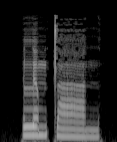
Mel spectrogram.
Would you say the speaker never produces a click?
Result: yes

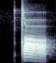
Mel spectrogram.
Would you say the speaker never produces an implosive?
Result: yes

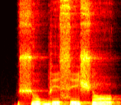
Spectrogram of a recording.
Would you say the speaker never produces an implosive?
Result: yes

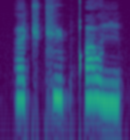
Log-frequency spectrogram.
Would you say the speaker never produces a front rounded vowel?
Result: no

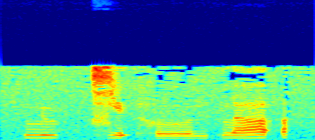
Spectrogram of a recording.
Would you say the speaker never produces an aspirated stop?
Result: yes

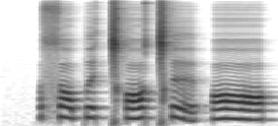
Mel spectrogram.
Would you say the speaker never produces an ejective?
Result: yes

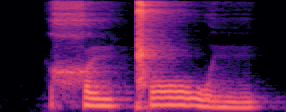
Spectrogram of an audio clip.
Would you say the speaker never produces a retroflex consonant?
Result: yes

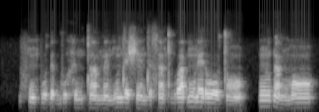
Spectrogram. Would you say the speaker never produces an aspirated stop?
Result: yes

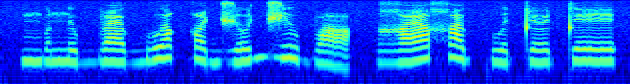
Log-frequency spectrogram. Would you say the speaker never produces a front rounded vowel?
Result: no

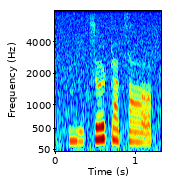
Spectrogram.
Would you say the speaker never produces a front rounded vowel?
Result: no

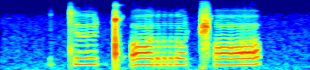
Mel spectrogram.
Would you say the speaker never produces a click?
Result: no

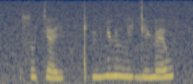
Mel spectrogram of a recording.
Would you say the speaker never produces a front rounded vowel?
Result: no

